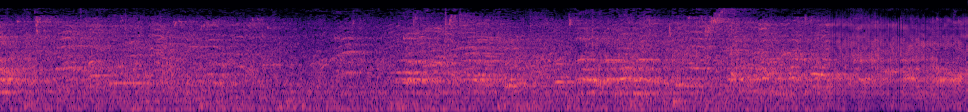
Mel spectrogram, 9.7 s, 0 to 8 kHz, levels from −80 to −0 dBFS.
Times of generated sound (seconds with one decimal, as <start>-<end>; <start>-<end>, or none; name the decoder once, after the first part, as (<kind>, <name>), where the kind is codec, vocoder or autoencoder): 8.3-9.7 (vocoder, HiFi-GAN)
